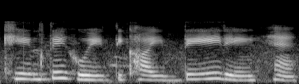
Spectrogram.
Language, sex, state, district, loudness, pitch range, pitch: Hindi, female, Punjab, Fazilka, -13 LUFS, 200-250 Hz, 225 Hz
